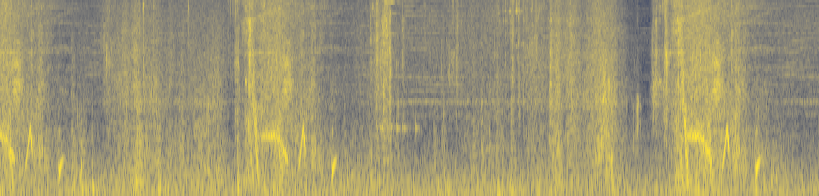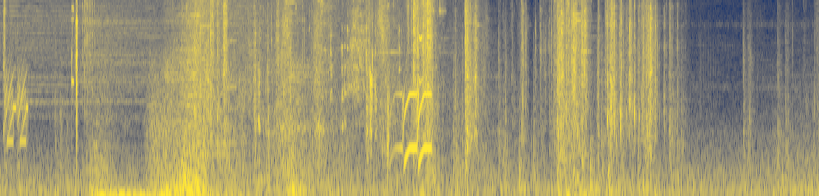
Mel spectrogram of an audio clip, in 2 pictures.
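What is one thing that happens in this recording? Video game pickup sounds chime and whoosh.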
